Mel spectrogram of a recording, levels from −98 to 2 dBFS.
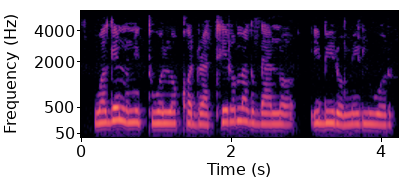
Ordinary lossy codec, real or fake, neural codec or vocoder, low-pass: none; real; none; 5.4 kHz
